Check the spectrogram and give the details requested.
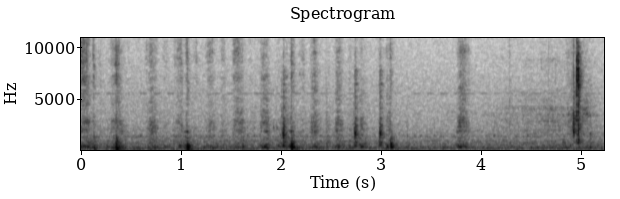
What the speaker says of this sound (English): then I can draw my half circle on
